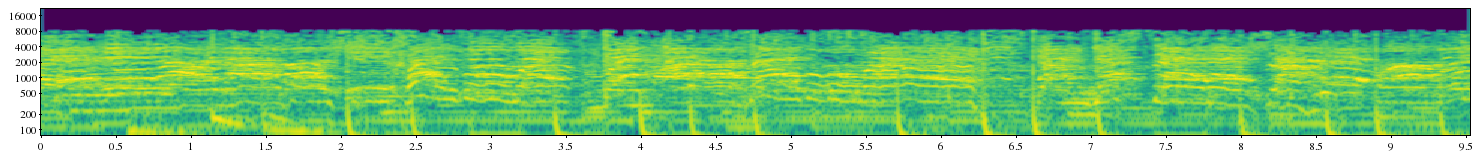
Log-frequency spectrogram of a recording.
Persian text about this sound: یک ترانه رو که این روزا تو فضای مجازی پرطرفدار شده برای بچه‌های کلاسش پخش کرد و اونها هم همخونی می‌کردن.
